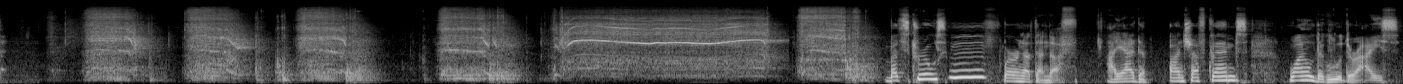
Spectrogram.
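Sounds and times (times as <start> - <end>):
cordless drill whining: 0.8 - 3.7, 4.4 - 8.6.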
